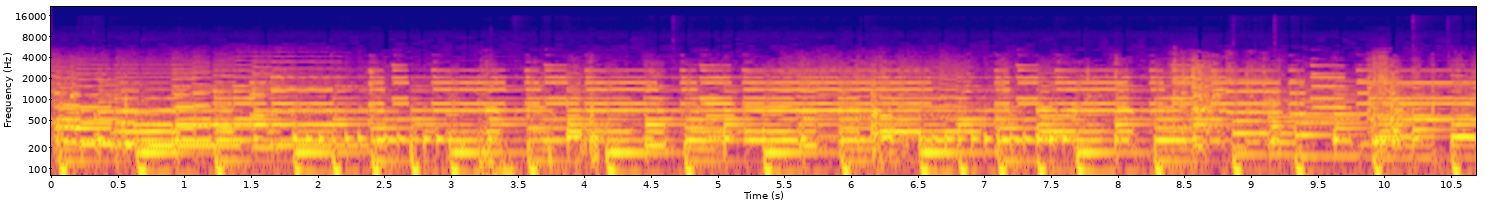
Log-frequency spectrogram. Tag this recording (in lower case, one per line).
music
